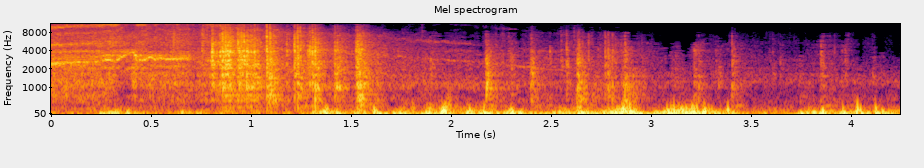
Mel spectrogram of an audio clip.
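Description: Electric motor of a Team Associated DR10M drag car whining as the car accelerates on a half-throttle pass, its pitch rising. The whine dies away about a second in, and a run of short clicks and knocks follows as the car comes to a stop.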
